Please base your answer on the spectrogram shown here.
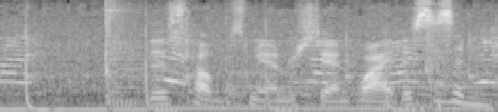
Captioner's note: children exclaiming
